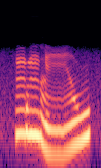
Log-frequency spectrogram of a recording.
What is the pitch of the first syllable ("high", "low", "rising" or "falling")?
high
